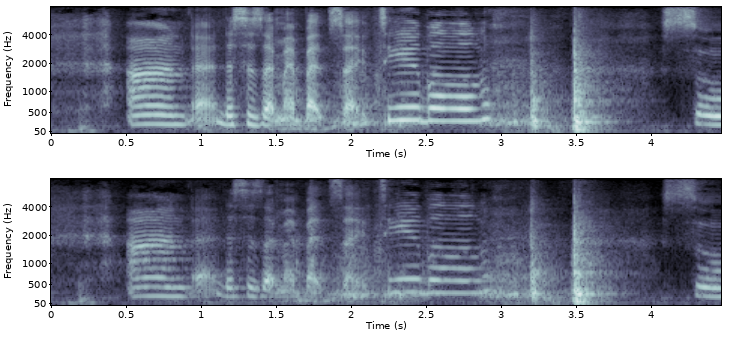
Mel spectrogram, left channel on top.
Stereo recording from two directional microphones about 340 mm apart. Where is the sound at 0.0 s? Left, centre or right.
Centre.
